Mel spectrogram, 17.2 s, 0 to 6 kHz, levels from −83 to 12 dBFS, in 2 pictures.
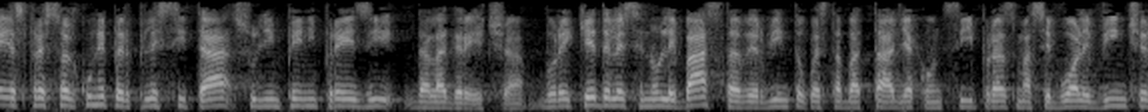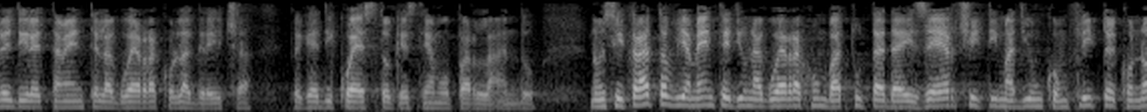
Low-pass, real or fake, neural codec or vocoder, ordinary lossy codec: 5.4 kHz; real; none; AAC, 48 kbps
